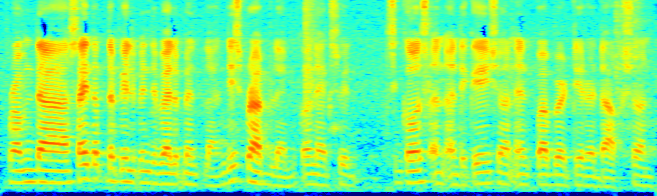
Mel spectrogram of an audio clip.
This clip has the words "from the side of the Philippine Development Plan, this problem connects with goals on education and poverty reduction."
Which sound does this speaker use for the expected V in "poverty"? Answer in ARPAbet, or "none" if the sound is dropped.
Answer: B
